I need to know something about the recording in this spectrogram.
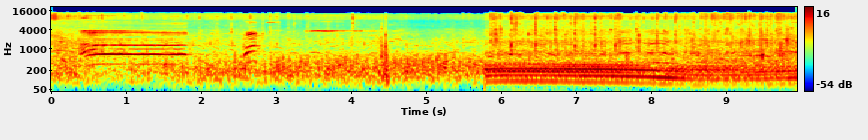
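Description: A car engine hums as a car rolls slowly past.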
